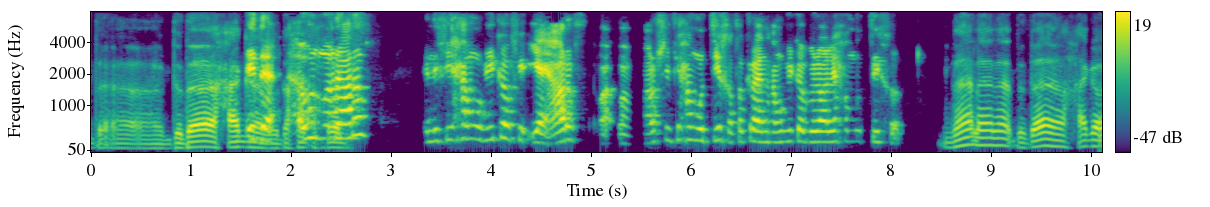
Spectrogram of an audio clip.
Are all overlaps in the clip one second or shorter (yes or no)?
no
